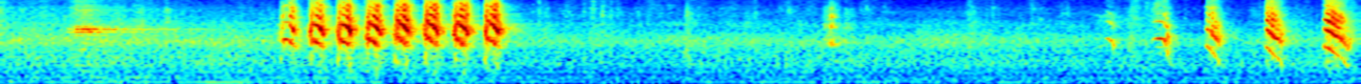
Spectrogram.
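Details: Indian ringneck parakeet calling: a fast burst of about eight harsh, buzzy squawks near the start, a lone note midway, then five spaced downward-sweeping shrieks toward the end, in a quiet room.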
